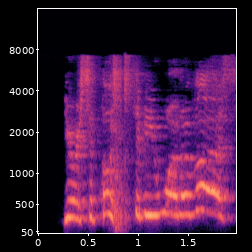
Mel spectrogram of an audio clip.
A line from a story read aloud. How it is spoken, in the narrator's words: a furry screamed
